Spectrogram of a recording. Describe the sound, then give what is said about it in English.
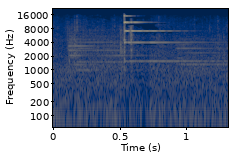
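A single bicycle bell rings once in Copenhagen, bright and metallic, its tone lingering briefly over a steady low hum of city traffic. “Okay, in Copenhagen there are more bicycles than in other places.”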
